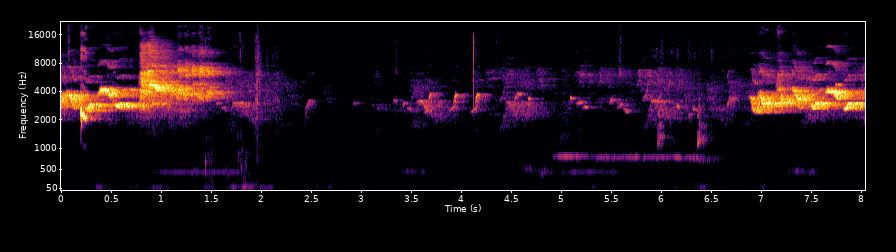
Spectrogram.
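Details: In an aviary in Malang, East Java, an orange-headed thrush bursts into loud whistled song, falls to quiet scattered chirps, then resumes strong slurred phrases at the end.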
